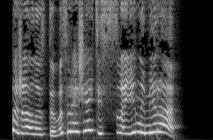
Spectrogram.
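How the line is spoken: Shouting, near tears. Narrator (Russian): Чуть не плача, прокричала

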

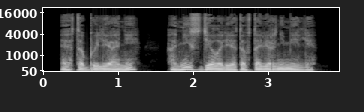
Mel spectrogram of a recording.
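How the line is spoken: Trembling, furious voice. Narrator (Russian): дрожащим голосом произнесла Лия, злости, гнева и ненависти которой, казалось, можно было коснуться рукой

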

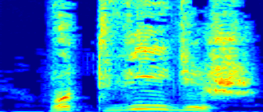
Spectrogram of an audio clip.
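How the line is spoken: Exclaiming. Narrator (Russian): воскликнул Рон

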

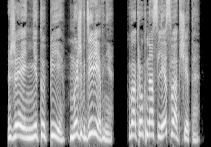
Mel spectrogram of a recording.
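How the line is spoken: Short chuckle. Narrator (Russian): хохотнул Дэн

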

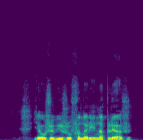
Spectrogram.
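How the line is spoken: Joyful exclamation. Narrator (Russian): радостно воскликнула Сьюзи

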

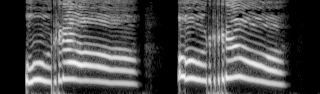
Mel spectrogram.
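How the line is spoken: Squeaking and howling chorus. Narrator (Russian): пищали цыплята и подвывали лисята

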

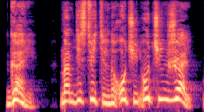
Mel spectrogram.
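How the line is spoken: Desperate exclamation. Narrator (Russian): в отчаянии воскликнула Гермиона

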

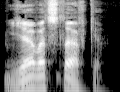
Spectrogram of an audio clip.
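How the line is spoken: Grumbled. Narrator (Russian): проворчал Донован

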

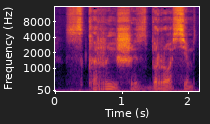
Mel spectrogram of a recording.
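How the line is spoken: Quiet. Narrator (Russian): тихо сказал Ватнин

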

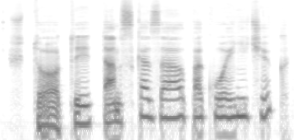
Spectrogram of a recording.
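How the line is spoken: Slow, breathy female drawl. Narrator (Russian): Нарочито, медленно, с придыханием протянул женский голос

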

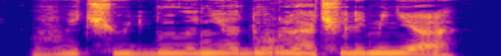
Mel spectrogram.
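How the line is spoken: Trembling voice. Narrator (Russian): сказала дрогнувшим голосом

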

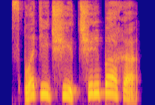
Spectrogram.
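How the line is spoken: Yell. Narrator (Russian): заорала Инга

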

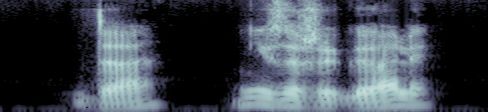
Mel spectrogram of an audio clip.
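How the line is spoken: Priest, calm confirmation. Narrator (Russian): все так же спокойно подтвердил священник

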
